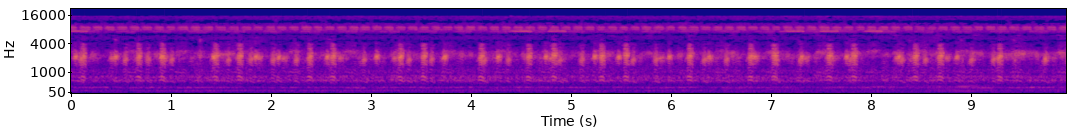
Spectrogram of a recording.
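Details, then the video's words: A frog chorus: many brief croaking pulses stack up in quick, uneven succession, roughly twice a second, backed by a continuous thin high whine and a faint droning hum. "RELAXING ORIGINAL FROG'S SOUNDS"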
